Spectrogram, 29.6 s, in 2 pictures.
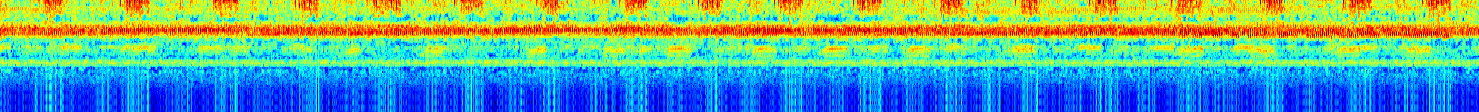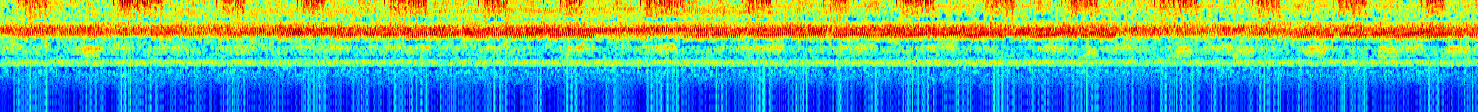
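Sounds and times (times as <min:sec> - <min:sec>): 
crickets chirping: 0:00.0 - 0:29.5.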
